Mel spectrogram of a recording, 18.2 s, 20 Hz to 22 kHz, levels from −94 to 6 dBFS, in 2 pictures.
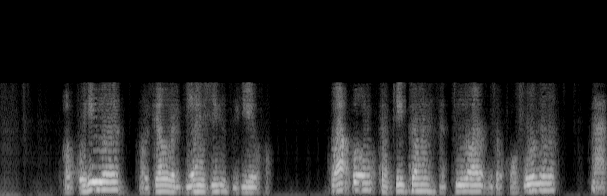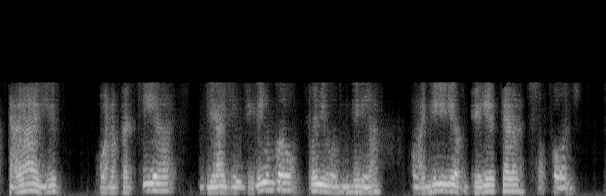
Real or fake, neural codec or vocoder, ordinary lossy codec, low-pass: fake; codec, 16 kHz, 0.5 kbps, FreqCodec, smaller model; AAC, 16 kbps; 7.2 kHz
